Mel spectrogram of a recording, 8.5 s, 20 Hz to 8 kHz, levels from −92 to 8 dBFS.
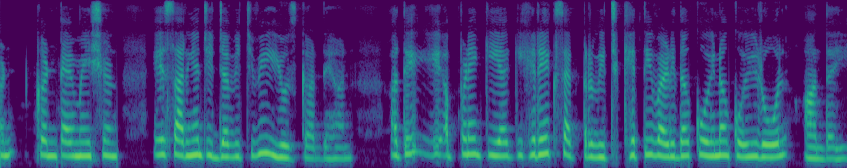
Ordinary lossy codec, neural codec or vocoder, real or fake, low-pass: none; none; real; none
